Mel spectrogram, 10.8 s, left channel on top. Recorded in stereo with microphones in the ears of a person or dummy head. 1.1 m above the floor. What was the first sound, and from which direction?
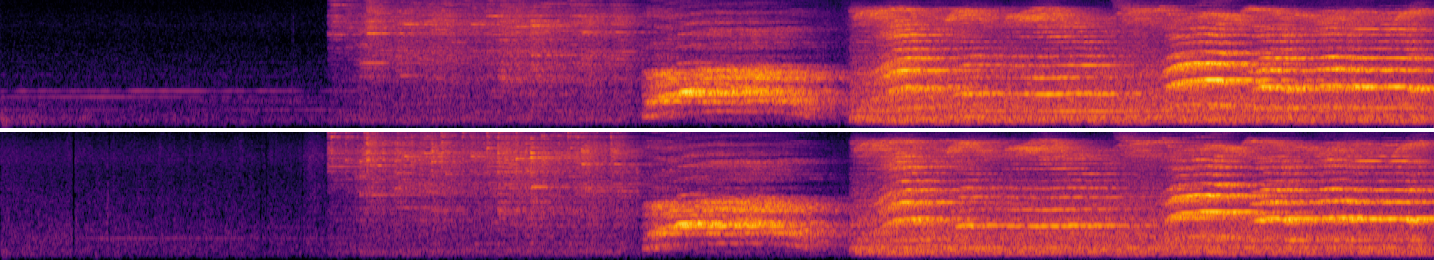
A chime, 25° right (ahead or behind).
